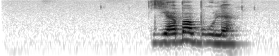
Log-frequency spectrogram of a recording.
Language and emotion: Russian, neutral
